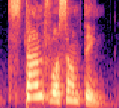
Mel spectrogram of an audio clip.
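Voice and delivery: usual speaking voice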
